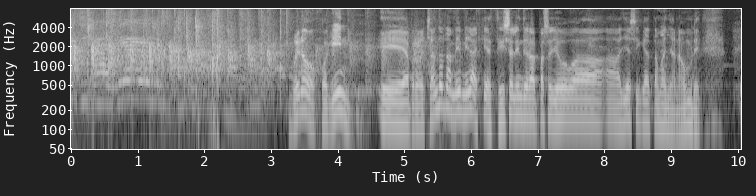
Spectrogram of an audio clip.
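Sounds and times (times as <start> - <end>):
audience applause: 0.0 - 5.6
speech: 3.3 - 10.0.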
